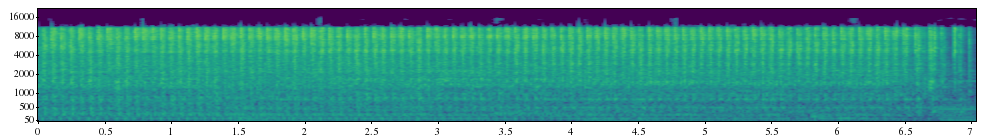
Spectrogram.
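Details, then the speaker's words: 2017 Honda Sonic, never run low on oil, at idle: fast, harsh metallic clatter over the idle that stops at shutdown; loose cam chain suspected, not yet confirmed; cam chain tensioner rattle. "Suaranya sangat kasar sekali dan ini untuk prediksi sementara rantai klepnya kendor."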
